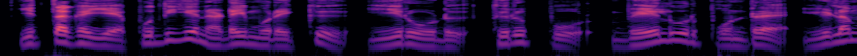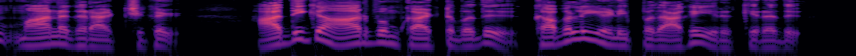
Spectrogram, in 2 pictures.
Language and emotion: Tamil, neutral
